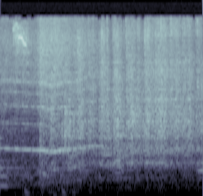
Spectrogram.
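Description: Workshop sounds: a small electric motor's steady high whine that sags and stops about a second in, followed by a rattling hiss of small candies poured from a bin into a metal hopper.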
